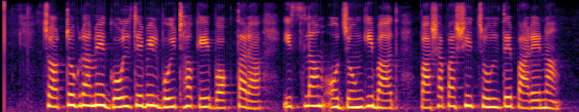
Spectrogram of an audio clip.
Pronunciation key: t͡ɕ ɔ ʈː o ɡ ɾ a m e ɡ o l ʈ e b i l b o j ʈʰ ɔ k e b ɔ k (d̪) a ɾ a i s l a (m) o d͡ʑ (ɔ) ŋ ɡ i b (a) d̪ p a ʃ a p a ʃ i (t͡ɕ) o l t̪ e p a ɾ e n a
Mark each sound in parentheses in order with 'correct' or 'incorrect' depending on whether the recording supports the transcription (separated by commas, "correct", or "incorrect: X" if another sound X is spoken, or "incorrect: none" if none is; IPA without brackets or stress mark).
incorrect: t̪, correct, incorrect: o, correct, correct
